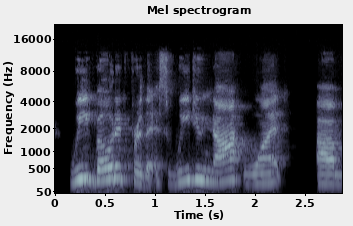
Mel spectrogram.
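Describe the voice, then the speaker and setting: A woman's passionate, somewhat breathy voice with ordinary pitch variation. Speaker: teacher and panel speaker. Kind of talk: political speech at online rally. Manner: fast; firm, passionate.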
